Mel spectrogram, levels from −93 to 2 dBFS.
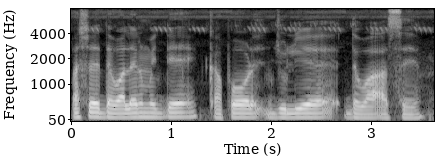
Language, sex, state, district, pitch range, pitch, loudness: Bengali, male, Assam, Hailakandi, 105-115 Hz, 110 Hz, -17 LUFS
